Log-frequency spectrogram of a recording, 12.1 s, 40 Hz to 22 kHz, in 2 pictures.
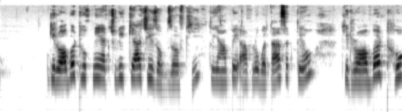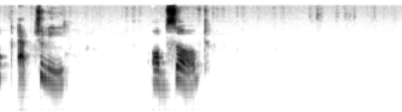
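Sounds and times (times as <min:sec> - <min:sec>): pen scratching on paper: 0:05.4 - 0:12.0.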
